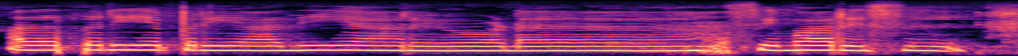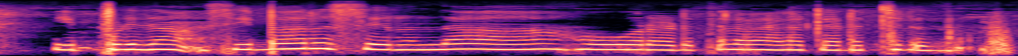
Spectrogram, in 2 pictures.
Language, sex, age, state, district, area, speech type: Tamil, female, 45-60, Tamil Nadu, Perambalur, urban, spontaneous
